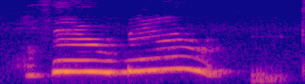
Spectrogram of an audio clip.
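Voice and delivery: very high, loud mock protest; scandalised objection. Client told to have tea with them, high shocked protest. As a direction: squeal it in hammed-up shock. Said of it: "And she's like".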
